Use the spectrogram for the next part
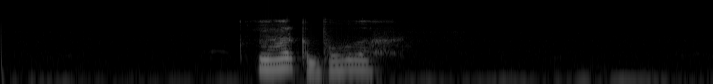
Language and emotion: Russian, sad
